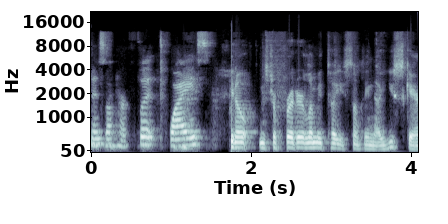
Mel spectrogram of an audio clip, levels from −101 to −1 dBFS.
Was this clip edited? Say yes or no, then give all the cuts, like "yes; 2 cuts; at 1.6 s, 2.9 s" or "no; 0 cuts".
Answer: yes; 1 cut; at 1.7 s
